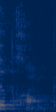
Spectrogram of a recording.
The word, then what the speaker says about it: prends: Et je ne prononce pas le D. On ne dit pas je prends. Je prends. Ces deux lettres sont muettes.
